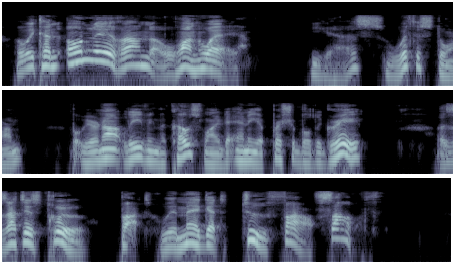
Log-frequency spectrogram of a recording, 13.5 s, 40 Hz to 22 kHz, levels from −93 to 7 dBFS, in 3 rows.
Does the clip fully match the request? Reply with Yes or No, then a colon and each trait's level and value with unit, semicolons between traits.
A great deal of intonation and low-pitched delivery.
No: wide, 8.8 semitones; medium, 145 Hz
